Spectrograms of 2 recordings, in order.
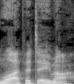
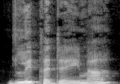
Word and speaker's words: lipoedema: you may know that I'm pronouncing it and you are to me lipoa like lipo suction as opposed to lipedema which you know you're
